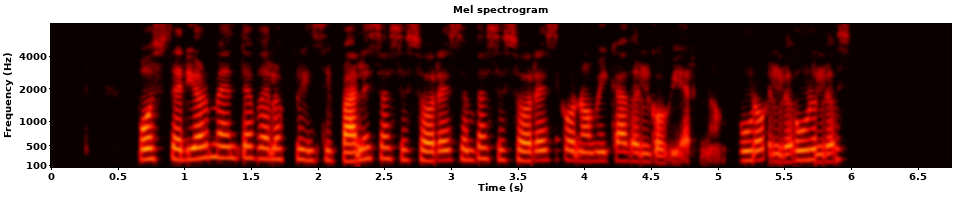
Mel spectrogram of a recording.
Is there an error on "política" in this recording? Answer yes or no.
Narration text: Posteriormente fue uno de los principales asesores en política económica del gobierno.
yes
